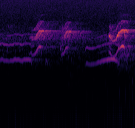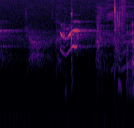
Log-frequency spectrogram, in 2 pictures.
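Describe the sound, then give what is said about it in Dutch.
Female tawny owl calls outdoors among old trees: a run of sharp, shrill kewick cries, about six in quick succession, some with a wavering hoot-like tone, against a faint background hiss. “En dan dat kiwi kiwi van het vrouwtje erachteraan.”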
